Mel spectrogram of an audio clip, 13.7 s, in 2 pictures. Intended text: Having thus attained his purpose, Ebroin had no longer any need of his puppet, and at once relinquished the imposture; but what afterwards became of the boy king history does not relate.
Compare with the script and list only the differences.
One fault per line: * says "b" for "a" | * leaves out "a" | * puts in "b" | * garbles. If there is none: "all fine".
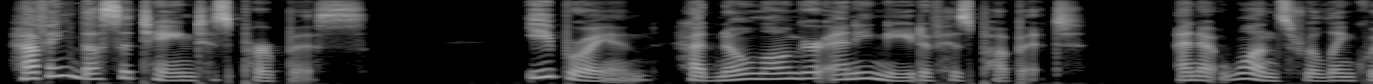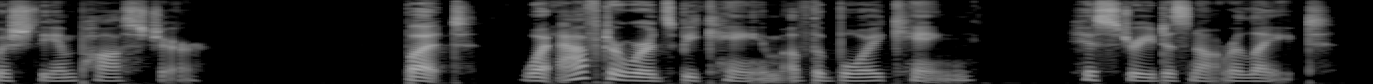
all fine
